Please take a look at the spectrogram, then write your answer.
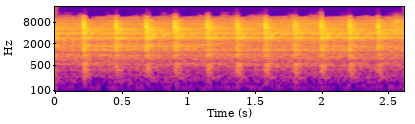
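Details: Fender Blues Junior III amp, tapping on the preamp tubes: steady taps about four a second each trigger a bright metallic ring through the speaker; microphonic first 12AX7 causing high-frequency "tinnitus" oscillation, replaced with vintage military Tung-Sol 12AX7.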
